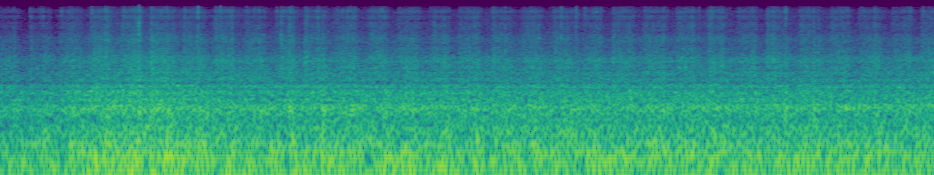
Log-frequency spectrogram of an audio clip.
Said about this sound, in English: It's somewhere within several kilometers of the hydrophone, but it's generating a sort of a persistent background sound, and we'll actually hear the propeller.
